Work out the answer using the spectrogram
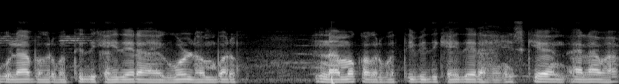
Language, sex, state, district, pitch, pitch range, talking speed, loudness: Hindi, male, Punjab, Pathankot, 115 Hz, 110-120 Hz, 165 wpm, -17 LUFS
